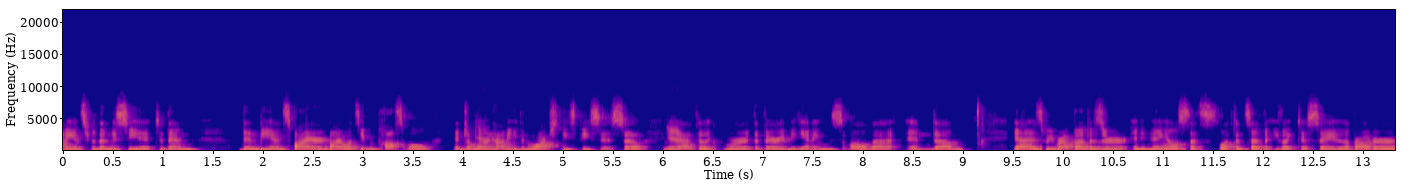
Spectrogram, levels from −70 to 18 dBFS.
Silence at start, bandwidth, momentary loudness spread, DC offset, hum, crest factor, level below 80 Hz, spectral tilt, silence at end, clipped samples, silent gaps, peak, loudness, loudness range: 0 s; 8.4 kHz; 6 LU; under 0.1%; none; 20 dB; -58 dBFS; -5.5 dB/octave; 0 s; under 0.1%; none; -2 dBFS; -21 LUFS; 2 LU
